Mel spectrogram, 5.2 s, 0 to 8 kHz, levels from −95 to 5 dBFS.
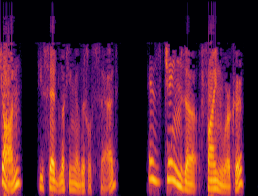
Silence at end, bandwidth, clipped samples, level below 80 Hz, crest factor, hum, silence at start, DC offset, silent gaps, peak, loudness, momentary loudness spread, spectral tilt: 0.3 s; 5.8 kHz; under 0.1%; -42 dBFS; 14 dB; none; 0 s; under 0.1%; 0.49-0.66 s, 2.41-2.89 s; 0 dBFS; -15 LUFS; 13 LU; -10 dB/octave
